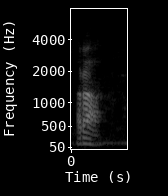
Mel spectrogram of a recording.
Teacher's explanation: Huruf ra ini diucapkan dengan menyentuhkan punggung lidah dengan langit-langit ya, ra. Seperti itu.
